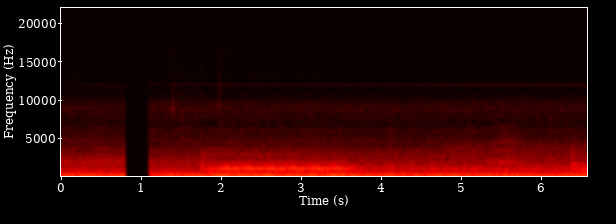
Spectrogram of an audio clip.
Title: How to mri sound & scan view checking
